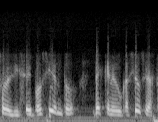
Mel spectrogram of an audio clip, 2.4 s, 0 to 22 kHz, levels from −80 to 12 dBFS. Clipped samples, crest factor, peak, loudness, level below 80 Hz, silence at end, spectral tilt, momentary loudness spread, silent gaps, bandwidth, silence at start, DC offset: under 0.1%; 10 dB; -2 dBFS; -13 LUFS; -32 dBFS; 0 s; -8.5 dB/octave; 5 LU; none; 5 kHz; 0 s; under 0.1%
